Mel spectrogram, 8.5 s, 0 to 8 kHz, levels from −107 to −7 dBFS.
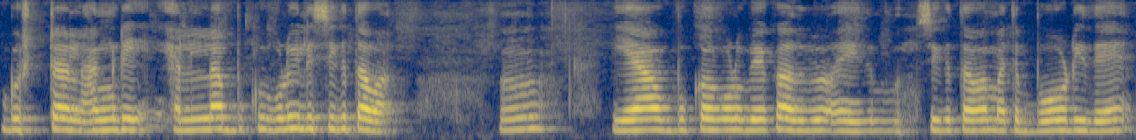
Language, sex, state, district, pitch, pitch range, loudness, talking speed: Kannada, female, Karnataka, Bellary, 230 Hz, 220-240 Hz, -25 LUFS, 125 wpm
